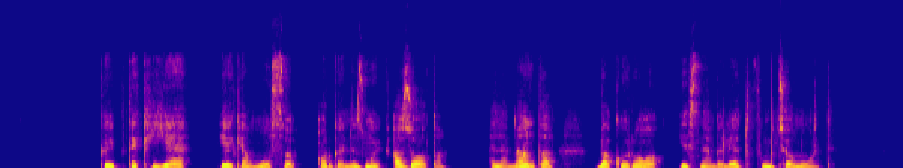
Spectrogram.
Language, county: Lithuanian, Tauragė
